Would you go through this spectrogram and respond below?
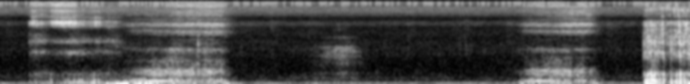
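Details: Sleeping Beabull dog in a snore-off with another: rough, rumbling snores with fluttering vibration on each breath and quiet pauses between; snoring.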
